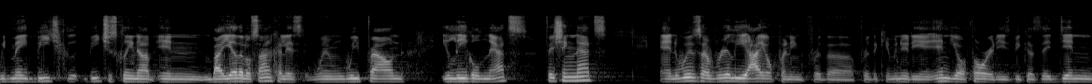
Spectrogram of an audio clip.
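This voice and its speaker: Against a quiet background, a man with a Spanish accent talks at a fairly quick pace and medium pitch with fairly even intonation. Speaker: environmental nonprofit founder. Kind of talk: conference talk. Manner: halting, many fillers and restarts.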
